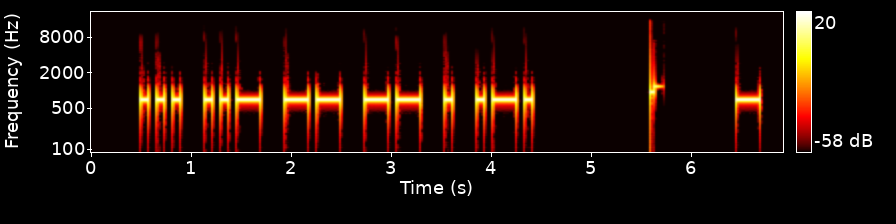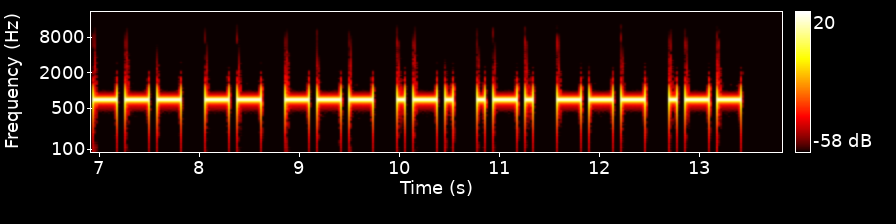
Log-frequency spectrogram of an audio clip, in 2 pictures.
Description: Morse code, heard as a keyed tone, about 15 wpm, 700 Hz. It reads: SUMMER TOMORROW
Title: Sentences from Top 1100 Words - New Word Drill Alt - 15wpm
